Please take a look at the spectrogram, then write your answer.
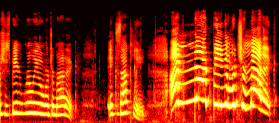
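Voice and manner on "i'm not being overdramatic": tearful protest. Acted. Cindy protests crying.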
